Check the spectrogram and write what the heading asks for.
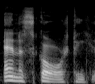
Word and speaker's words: Enniscorthy: Mary Jevons from Enniscorthy.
